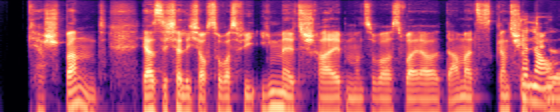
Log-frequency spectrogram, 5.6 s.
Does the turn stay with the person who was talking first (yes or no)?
yes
